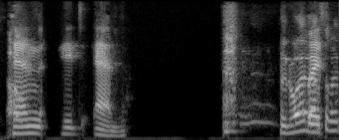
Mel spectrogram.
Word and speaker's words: n8n: It's pronounced N8N.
